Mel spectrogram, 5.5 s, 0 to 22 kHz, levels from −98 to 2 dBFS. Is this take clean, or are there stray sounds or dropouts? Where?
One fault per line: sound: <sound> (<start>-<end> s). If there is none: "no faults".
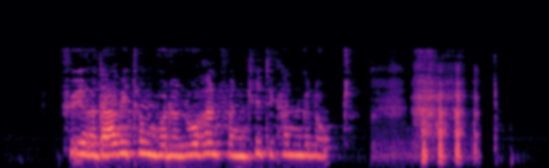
sound: laugh (3.7-4.8 s)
